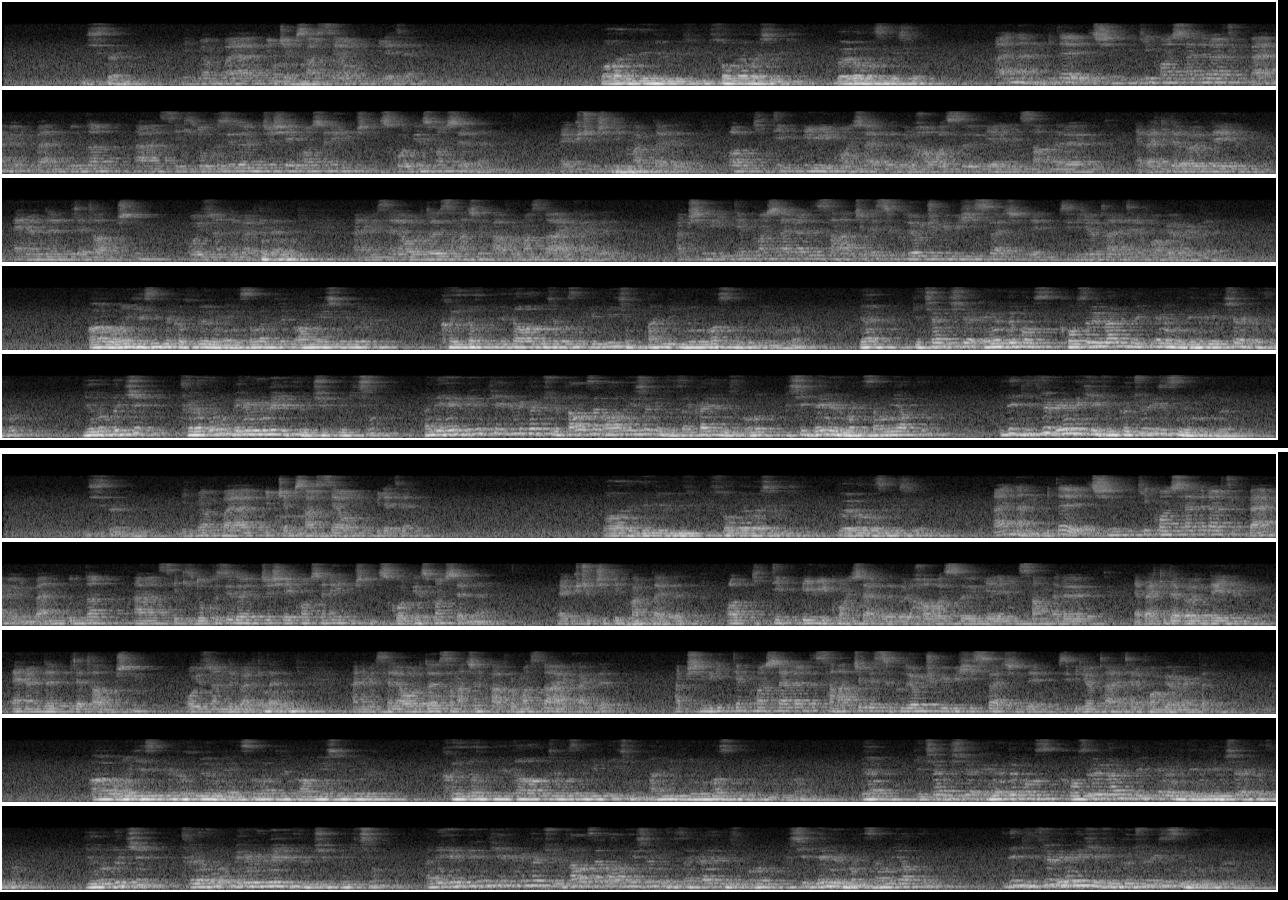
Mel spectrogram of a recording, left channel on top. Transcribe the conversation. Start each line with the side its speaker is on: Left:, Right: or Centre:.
Left: işte.
Right: Bilmiyorum bayağı bütçemi
Left: Aa,
Right: sarstı ya onun bileti.
Left: Valla dediğin gibi müziklik solmaya başladık. Böyle olmasa keşke.
Right: Aynen bir de şimdiki konserleri artık beğenmiyorum. Ben bundan sekiz dokuz yıl önce şey konserine gitmiştim. Scorpions konserine. E, küçük çiftlik
Left: Hı hı.
Right: parktaydı. Abi gittiğim en iyi konserde böyle havası, gelen insanları. Ya belki de öndeydim. En önde bilet almıştım. O yüzdendir belki
Left: Hı hı.
Right: de. Hani mesela orada sanatçının performansı da harikaydı. Abi şimdi gittiğim konserlerde sanatçı bile sıkılıyormuş gibi bir his var şimdi biz milyon tane telefon görmekten.
Left: Abi ona kesinlikle katılıyorum ya. İnsanlar direkt anı yaşamayı bırakıp kayıt alıp millete hava atma çabasına girdiği için ben de inanılmaz sinir oluyorum buna. Ya geçen işte en önde kons konsere ben de direkt en önde demire yapışarak katıldım. Yanındaki telefonumu benim önüme getiriyor çekmek için. Hani hem benim keyfimi kaçırıyor. Tamam sen anı yaşamıyorsun, sen kaydediyorsun. Ona bir şey demiyorum hani sen onu yaptın. Bir de getiriyor benim de keyfimi kaçırıyor. iyice sinirim bozuluyor.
